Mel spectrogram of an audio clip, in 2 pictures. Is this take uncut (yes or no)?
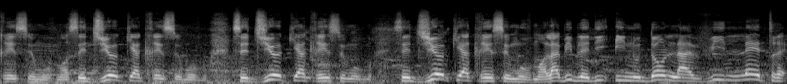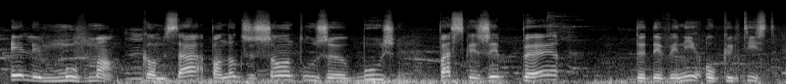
no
